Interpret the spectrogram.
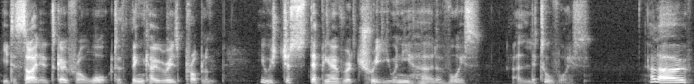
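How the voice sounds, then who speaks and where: A man narrating a children's bedtime storybook aloud in an expressive read-aloud style. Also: low voice, normal speed, slightly rough.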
